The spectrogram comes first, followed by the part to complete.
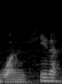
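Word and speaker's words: Wandjinas: Pongan guanginas, que se escribe W, o sea, W-A-N-D-J-I-N-A-S, guanginas, y vean lo que son esas imágenes y se van a sorprender.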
